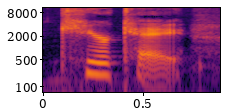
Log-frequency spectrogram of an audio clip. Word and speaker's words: Circe: Now I just want to pause at the mention of her, Circe, to tell you that technically, Circe should be pronounced Kirke, since C's were always hard.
